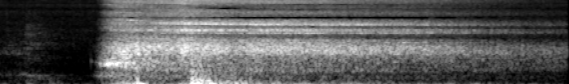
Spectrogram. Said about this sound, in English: Breathe out all the air you have in your lungs, hard.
